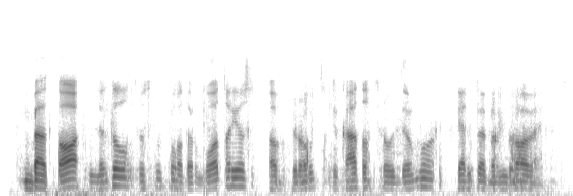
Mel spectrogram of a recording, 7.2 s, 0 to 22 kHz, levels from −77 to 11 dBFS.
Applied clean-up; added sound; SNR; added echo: neural mask model DeepFilterNet 3.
